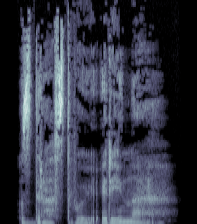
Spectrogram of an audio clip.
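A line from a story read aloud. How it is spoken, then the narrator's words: Silky, insinuating, chilling voice. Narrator (Russian): шелковистым, пробирающим до мурашек вкрадчивым голосом произнес Демиар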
